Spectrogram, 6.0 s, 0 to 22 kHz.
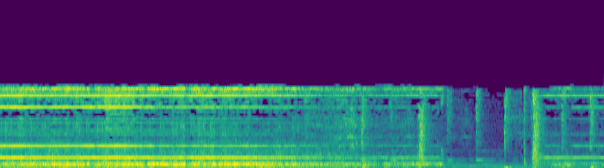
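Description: A Fargo HDP5000 card printer runs its feed rollers on an alcohol cleaning card, giving a steady mechanical whir that drops away, followed by a few sharp clicks and thumps.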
